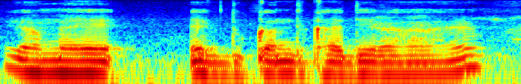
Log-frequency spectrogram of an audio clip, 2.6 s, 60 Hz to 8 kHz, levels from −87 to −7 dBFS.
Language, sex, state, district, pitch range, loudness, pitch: Hindi, male, Arunachal Pradesh, Papum Pare, 110-120 Hz, -17 LUFS, 115 Hz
